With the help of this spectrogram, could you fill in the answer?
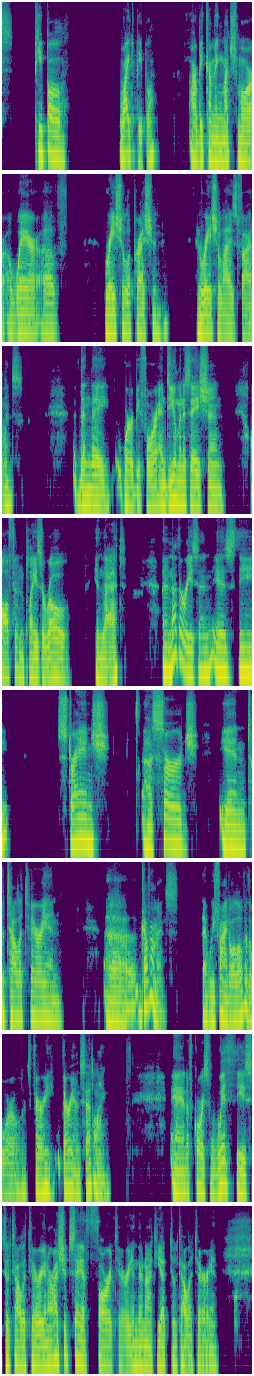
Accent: Deep South, United States; now in Maine, United States; I grew up in the Deep South in the 1950s and 60s

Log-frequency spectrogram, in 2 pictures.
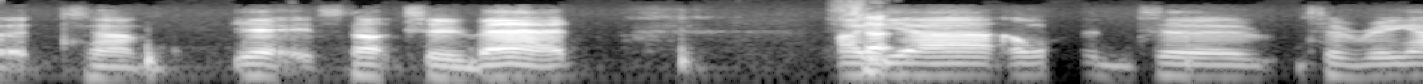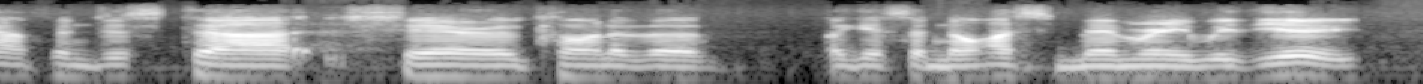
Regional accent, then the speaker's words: Victoria, Australia; now in Ballina, Australia; I grew up in Victoria

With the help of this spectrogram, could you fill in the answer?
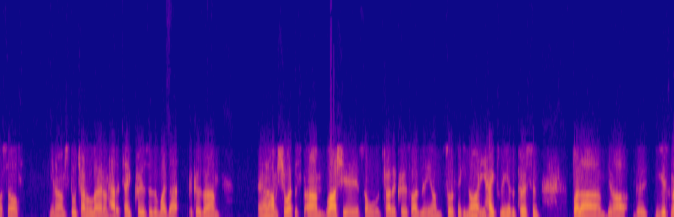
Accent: Gold Coast, Queensland, Australia; I'm from the Gold Coast, and my family's all live in the Goldie

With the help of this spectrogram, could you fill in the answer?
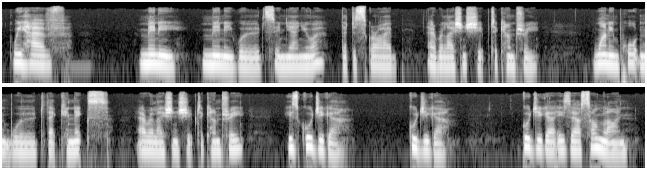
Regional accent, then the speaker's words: the Kimberley, Western Australia, Australia; from the Kimberleys, and Nyiganui is my language

